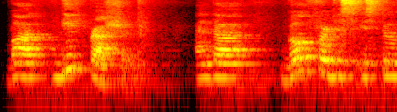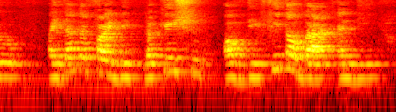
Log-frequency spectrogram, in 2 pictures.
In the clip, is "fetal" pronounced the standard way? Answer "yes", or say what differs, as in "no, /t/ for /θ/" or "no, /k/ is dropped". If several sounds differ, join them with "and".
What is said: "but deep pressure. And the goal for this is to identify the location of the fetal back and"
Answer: yes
